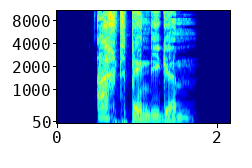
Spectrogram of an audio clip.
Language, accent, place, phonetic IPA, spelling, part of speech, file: German, Germany, Berlin, [ˈaxtˌbɛndɪɡəm], achtbändigem, adjective, De-achtbändigem.ogg
- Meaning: strong dative masculine/neuter singular of achtbändig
